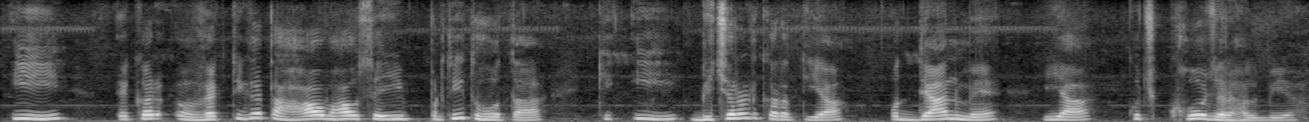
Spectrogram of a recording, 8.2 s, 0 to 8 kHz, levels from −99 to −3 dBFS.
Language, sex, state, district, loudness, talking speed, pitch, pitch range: Bhojpuri, male, Bihar, Gopalganj, -26 LUFS, 145 wpm, 215 Hz, 185-240 Hz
